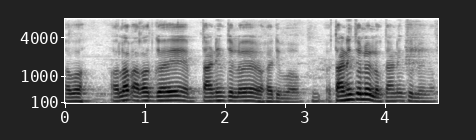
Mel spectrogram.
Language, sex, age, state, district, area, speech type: Assamese, male, 45-60, Assam, Morigaon, rural, spontaneous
